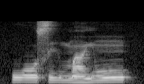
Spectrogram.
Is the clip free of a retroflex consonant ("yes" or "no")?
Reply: yes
